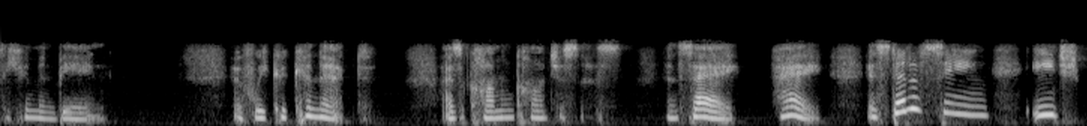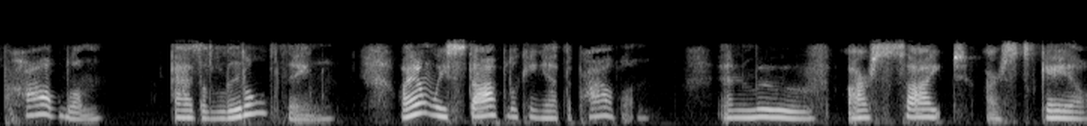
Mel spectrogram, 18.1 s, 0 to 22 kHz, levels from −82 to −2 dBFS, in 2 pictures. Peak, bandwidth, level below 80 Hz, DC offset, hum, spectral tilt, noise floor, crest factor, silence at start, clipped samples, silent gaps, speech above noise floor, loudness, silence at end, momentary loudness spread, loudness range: -6 dBFS; 7 kHz; -60 dBFS; under 0.1%; none; -4 dB/octave; -73 dBFS; 22 dB; 0 s; under 0.1%; none; 46 dB; -26 LUFS; 0 s; 17 LU; 5 LU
